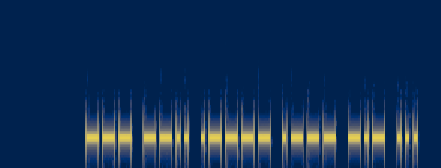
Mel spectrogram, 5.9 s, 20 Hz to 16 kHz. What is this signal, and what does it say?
Morse code, heard as a keyed tone, about 22 wpm, 700 Hz. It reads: OZ1JKS
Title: DXCC-100 Call Signs - 6 Characters - Repeated 2x - 22wpm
